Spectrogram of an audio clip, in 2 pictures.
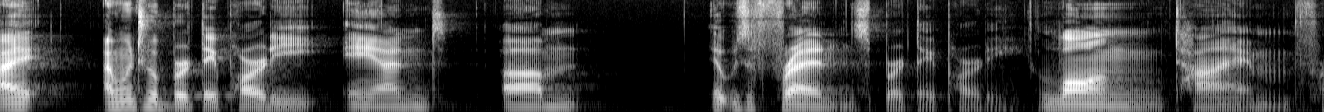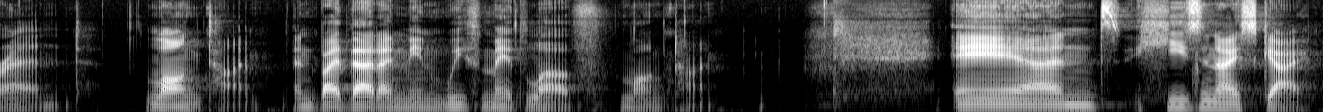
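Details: Stuttering (speech impediment) in an adult male comedian who stutters, speaking spontaneously and solo on his own podcast.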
